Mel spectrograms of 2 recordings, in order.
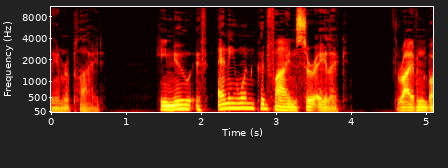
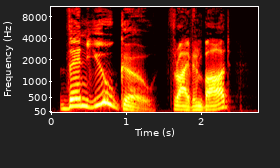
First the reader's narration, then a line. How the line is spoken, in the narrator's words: Kalium exclaimed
